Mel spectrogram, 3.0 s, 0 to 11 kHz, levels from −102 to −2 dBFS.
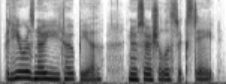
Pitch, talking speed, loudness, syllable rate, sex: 215 Hz, 160 wpm, -15 LUFS, 5.9 syllables/s, female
